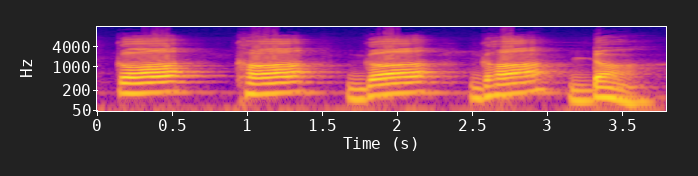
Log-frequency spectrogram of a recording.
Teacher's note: जो ध्वनियां कंठ से निकलती है, जो वर्ण कंठों द्वारा ध्वनि निर्गमित होती है उसे हम कंठ वर्ण कहते हैं।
